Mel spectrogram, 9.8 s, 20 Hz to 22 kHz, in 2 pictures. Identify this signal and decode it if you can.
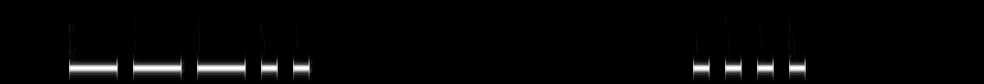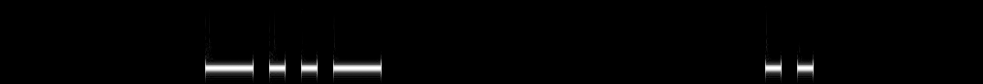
Morse code, heard as a keyed tone, about 15 wpm, spaced as for 4 wpm, 700 Hz. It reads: 8HXI
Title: USA Call Signs - 6 Characters - 8x Character Spacing - 15wpm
